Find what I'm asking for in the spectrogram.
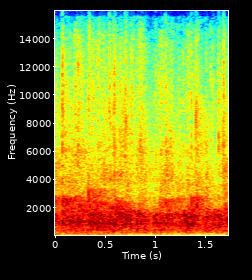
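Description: Classroom applause for a student, a loud, dense burst of many hands clapping steadily and close throughout.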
